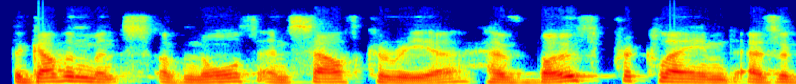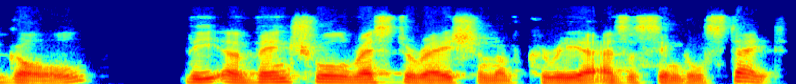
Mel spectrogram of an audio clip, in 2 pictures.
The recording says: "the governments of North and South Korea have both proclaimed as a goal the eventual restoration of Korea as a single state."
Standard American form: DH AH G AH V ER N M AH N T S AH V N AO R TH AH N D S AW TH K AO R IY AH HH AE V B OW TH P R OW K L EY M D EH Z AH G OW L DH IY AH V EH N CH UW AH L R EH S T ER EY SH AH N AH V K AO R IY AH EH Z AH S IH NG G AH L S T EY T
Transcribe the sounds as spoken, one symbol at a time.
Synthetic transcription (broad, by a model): DH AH G AH V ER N M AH N T S AH V N AO R TH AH N S AW TH K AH R IY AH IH V B OW TH P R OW K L EY M D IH Z AH G OW L DH IY AH V EH N CH UW AH L R EH S T ER EY SH AH N AH V K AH R IY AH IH Z AH S IH NG G AH L S T EY T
